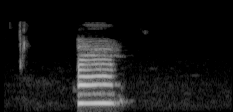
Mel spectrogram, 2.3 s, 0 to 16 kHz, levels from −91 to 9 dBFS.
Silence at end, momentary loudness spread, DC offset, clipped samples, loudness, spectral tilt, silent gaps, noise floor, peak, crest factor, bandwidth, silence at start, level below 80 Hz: 1.1 s; 25 LU; under 0.1%; under 0.1%; -20 LUFS; -3 dB/octave; none; -72 dBFS; -6 dBFS; 18 dB; 7.6 kHz; 0.75 s; -74 dBFS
